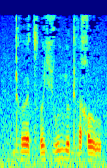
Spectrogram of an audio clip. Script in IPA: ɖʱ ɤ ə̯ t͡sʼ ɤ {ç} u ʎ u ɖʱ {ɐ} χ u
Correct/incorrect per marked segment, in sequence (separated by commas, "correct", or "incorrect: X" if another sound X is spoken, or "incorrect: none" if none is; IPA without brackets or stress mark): correct, correct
